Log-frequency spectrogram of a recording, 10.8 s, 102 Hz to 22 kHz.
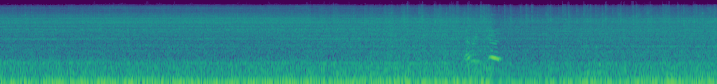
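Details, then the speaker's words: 1969 Chevrolet Chevelle V8, fresh build: deep, even idle burble running through the mufflers with exhaust cutouts closed, no knocks or misses; healthy engine. "sounds good I don't have the because the dashes in I couldn't open the exhaust cutouts so it's running through the Mufflers right now"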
